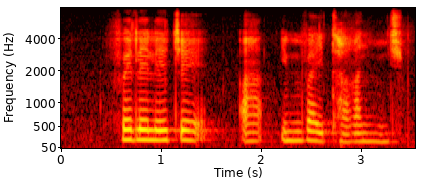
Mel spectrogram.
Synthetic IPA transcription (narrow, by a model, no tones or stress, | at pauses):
fɛlɛlet͡ʃʼɛ | a | in̩vaitʰaɣan̩ːt͡ʃʼɛ̥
